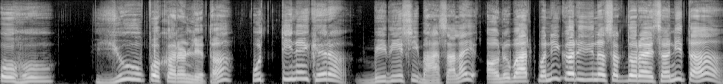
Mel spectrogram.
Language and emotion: Nepali, surprised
